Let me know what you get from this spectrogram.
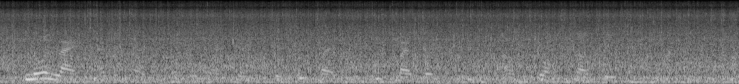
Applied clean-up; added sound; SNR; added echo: none; Stream; -4 dB; none.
